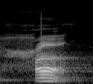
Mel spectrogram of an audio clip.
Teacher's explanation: correct pronunciation is Ha, from the middle of the throat. And you will feel a tingle near the Adam's apple.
